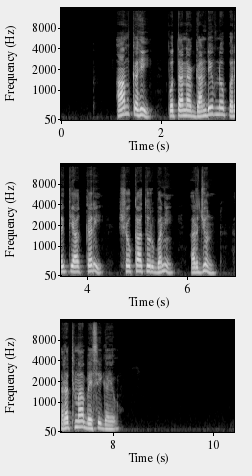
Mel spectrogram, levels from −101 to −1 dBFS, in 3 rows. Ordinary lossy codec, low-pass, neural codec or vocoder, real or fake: none; 14.4 kHz; none; real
